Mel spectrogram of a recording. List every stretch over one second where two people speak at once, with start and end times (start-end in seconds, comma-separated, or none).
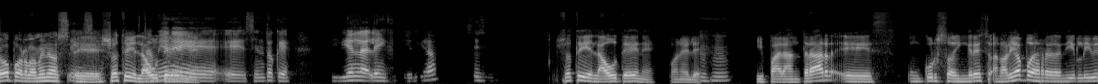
0.6-2.0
